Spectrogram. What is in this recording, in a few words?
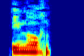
"enorm", German; adjectives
